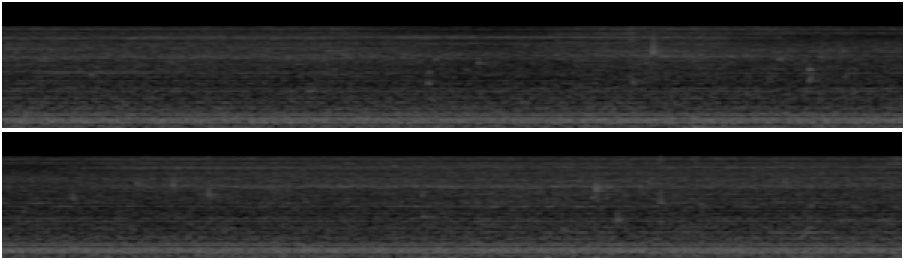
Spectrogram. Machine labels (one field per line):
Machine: pump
